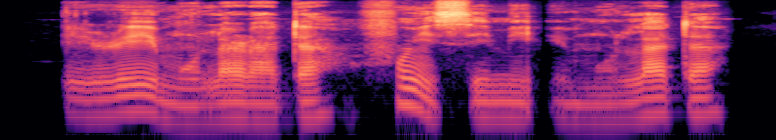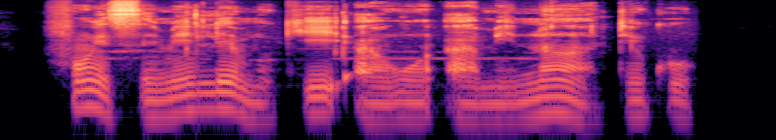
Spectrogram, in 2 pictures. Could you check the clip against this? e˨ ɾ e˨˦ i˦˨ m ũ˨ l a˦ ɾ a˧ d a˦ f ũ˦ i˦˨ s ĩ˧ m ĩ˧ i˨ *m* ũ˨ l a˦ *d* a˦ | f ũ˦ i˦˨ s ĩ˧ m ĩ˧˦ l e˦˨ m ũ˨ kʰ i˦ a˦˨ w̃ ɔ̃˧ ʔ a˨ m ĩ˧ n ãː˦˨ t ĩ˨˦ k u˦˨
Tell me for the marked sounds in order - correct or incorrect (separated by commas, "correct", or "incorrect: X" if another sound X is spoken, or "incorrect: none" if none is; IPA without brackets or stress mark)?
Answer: correct, correct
